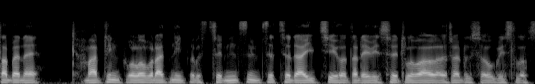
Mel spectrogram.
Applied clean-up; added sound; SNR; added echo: neural diffusion model UNIVERSE++.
